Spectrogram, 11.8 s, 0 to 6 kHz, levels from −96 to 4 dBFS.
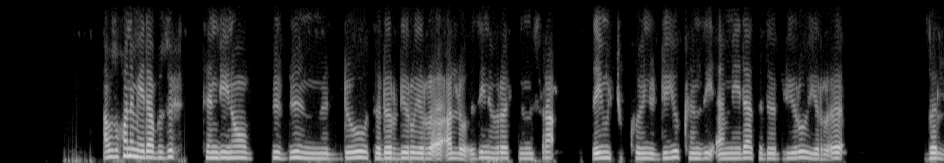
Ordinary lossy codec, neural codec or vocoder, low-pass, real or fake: Opus, 32 kbps; none; 5.4 kHz; real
